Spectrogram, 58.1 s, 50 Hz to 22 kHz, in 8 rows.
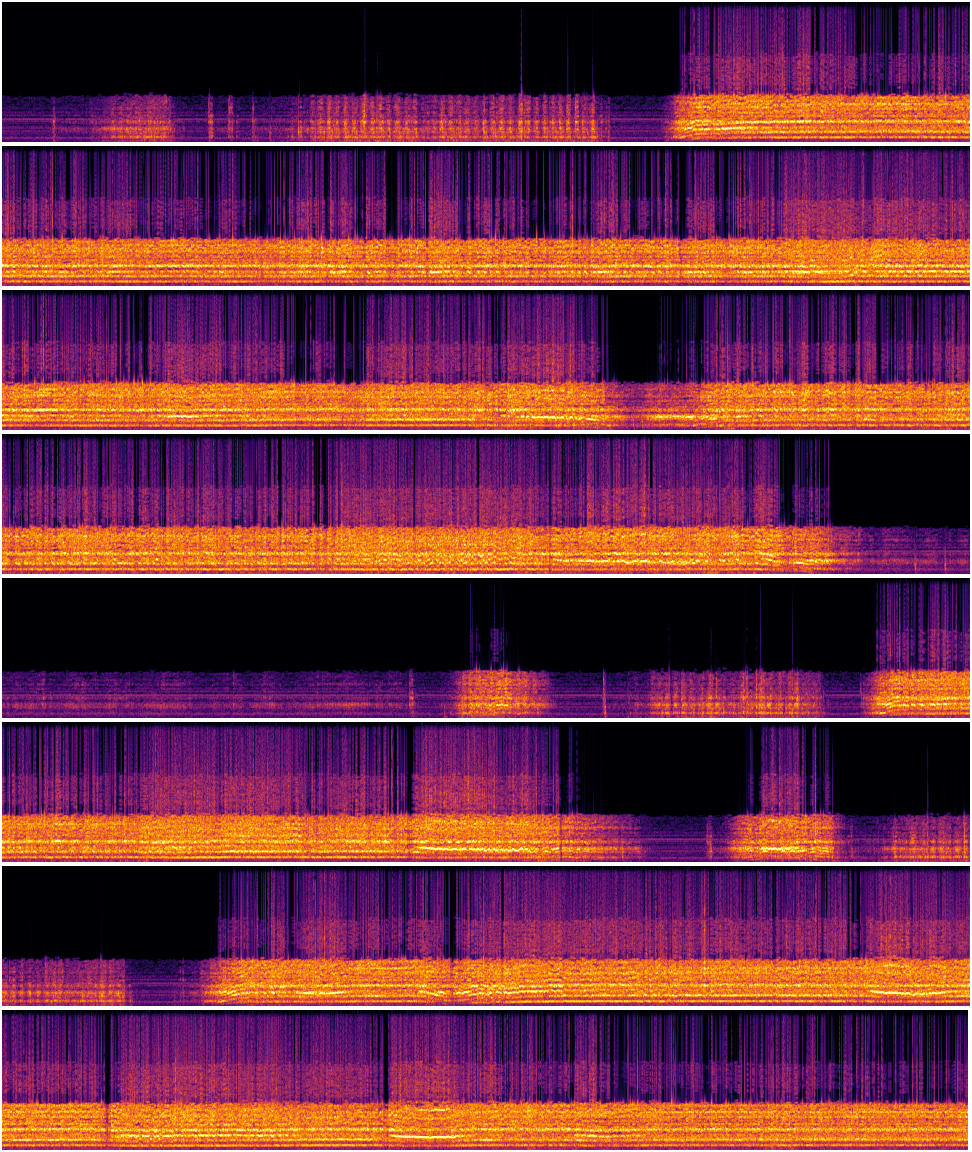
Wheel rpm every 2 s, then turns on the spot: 10, 50, 80, 220, 220, 210, 210, 210, 220, 140, 210, 230, 220, 200, 50, 20, 20, 40, 200, 230, 70, 40, 70, 200, 230, 220, 210, 220, 230.
0-4 42-44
